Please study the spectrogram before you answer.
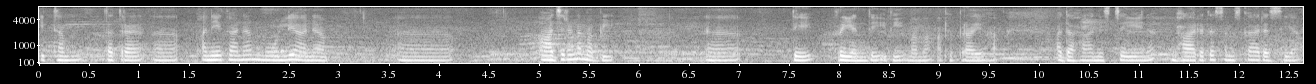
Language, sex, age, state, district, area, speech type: Sanskrit, female, 18-30, Kerala, Palakkad, rural, spontaneous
